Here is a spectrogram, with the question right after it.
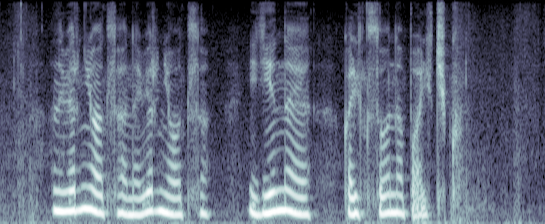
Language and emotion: Russian, neutral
